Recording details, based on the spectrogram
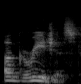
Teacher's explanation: That second syllable has the long E sound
